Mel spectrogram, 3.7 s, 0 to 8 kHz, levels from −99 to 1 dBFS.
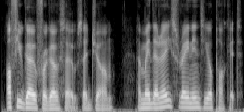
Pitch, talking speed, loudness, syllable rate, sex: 120 Hz, 230 wpm, -19 LUFS, 5.8 syllables/s, male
